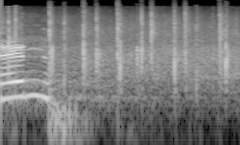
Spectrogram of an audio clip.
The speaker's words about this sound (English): Round of applause for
